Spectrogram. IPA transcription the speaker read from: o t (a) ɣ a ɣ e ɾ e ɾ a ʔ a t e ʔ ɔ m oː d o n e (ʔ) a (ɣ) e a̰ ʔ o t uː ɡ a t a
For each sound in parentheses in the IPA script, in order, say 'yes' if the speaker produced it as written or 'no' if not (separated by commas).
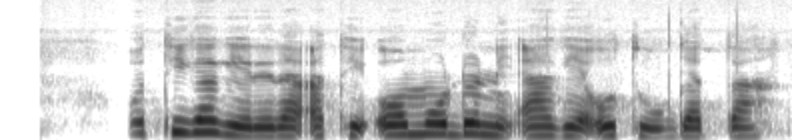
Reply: no, yes, yes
